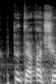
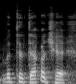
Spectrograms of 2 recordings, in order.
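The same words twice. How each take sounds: First: High, louder snap of don't criticize; sharp inner command. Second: Said in the usual way. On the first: Retold or imitated. Voicing his own inner censor with a sharp high command. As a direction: bark the forbidding inner voice.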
